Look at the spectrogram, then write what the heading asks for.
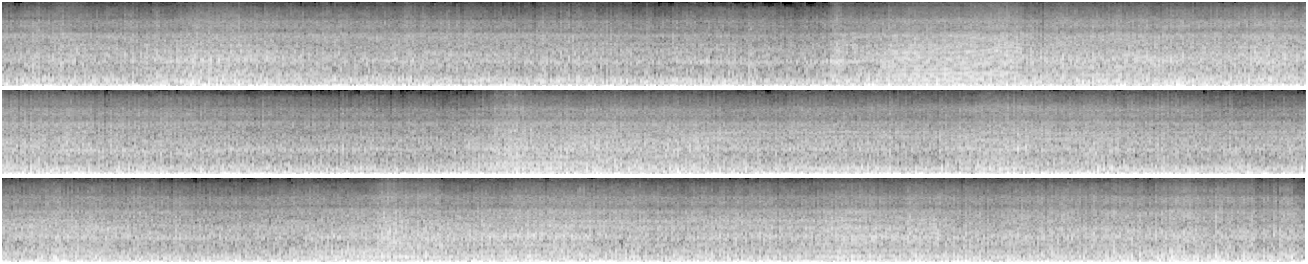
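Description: Honda Africa Twin motorcycle engine running on the road, its pitch rising several times as it accelerates through the gears, under heavy wind rush on the microphone.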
